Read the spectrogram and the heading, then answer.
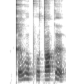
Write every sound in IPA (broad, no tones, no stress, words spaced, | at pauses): kʼə wopʰotɒ kə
